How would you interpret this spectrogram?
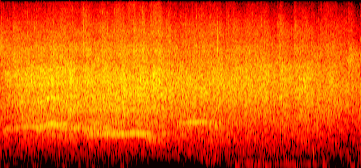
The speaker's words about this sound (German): Schön, dass ihr jeden Sonntag einfach mit dabei seid und ihr kriegt auch einen richtigen Applaus von uns hier.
